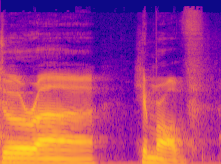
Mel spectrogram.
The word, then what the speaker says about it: Abdurakhimov: I'm not going to attempt to pronounce his last Abdurakhimov. – Abdurakhimov.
